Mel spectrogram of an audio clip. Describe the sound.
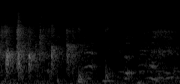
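A short burst of audience applause for a performer marking 20 years since first going on stage, dense scattered clapping that mixes with people talking and thins out as the voices take over.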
